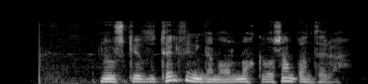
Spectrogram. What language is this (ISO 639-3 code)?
isl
